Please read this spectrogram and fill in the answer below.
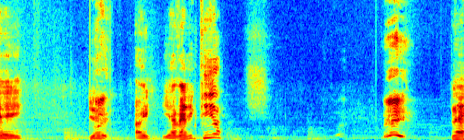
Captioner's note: Dutch spoken audio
